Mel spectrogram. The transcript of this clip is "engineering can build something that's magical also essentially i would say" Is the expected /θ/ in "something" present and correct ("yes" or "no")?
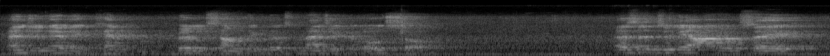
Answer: yes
